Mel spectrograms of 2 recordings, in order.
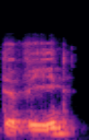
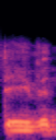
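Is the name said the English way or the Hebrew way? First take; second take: Hebrew; English. First: It has the Hebrew pronunciation of the name. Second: It has the English pronunciation of the name. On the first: "in Hebrew, my name would be pronounced David" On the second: "My name is David"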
